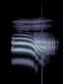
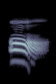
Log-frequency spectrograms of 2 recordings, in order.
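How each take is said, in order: First: The pitch falls sharply from high to low. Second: The same.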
